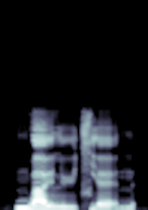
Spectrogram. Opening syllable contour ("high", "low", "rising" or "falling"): falling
